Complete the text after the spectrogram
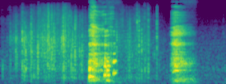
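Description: Newspaper crinkles and rustles as it is wrapped around washed sweet potatoes for roasting, with soft handling noise building into two louder crumpling bursts, the second short and sharp.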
